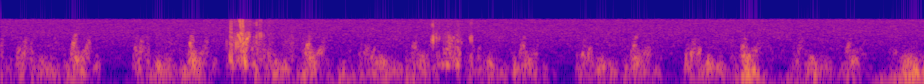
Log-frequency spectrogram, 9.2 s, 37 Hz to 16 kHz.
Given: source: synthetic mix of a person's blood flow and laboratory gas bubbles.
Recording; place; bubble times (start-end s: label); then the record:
Doppler ultrasound of blood flow; precordium
2.23-2.75 s: bubbles
4.29-4.62 s: bubbles
4.69-4.74 s: bubbles
From the record:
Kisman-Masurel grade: 223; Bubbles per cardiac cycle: several, 3 to 8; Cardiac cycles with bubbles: 10 to 50%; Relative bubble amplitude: loud (0.450 to 0.775); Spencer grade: 2 (many but less than half of the cardiac periods contain bubble signals, singularly or in groups); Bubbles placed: anywhere in the cardiac cycle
